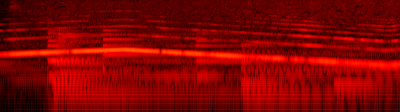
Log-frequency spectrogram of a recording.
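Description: A slow wailing siren, its pitch rising for about a second, falling for nearly three seconds, then starting to rise again near the end, over sustained chords of background music.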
